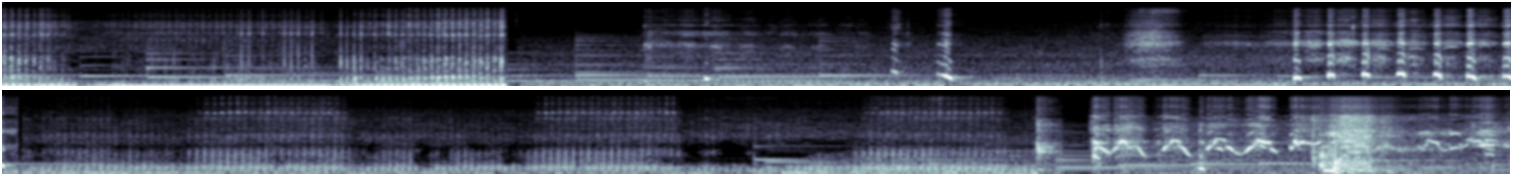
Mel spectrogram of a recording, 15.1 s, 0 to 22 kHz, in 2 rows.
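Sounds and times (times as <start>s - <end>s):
pet purring: 0.0s - 2.6s, 7.2s - 13.0s.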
